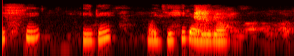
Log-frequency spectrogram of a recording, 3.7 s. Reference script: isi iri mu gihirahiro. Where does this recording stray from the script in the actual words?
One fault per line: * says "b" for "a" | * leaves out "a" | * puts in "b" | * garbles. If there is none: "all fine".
all fine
